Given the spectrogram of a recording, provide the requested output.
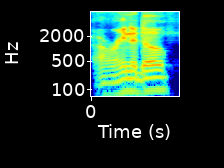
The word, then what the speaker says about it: Arenado: How you pronounce it? Yes, Arenado.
